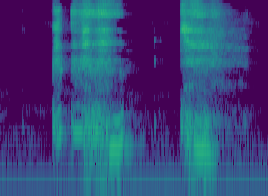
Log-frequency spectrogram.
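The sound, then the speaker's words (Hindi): Two short, rough coughs from a woman teaching a class, fairly faint, each a brief throaty burst with a pause between them and no talk over them. “I am really sorry, I had just got a cough.”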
